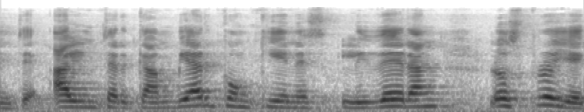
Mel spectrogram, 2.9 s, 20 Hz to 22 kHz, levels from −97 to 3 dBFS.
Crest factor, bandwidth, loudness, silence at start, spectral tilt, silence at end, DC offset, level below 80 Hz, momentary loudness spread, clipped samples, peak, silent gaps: 18 dB; 16 kHz; -25 LUFS; 0 s; -2.5 dB/octave; 0 s; under 0.1%; -48 dBFS; 7 LU; under 0.1%; -6 dBFS; none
